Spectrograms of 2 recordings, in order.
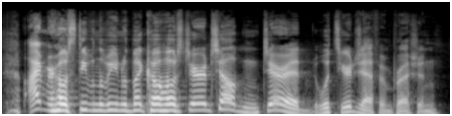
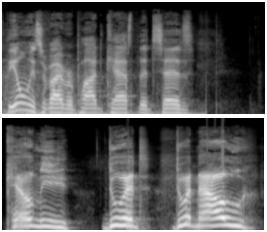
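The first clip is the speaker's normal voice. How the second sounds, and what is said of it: Imitates another person's voice. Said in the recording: “that was my Jeff impression”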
